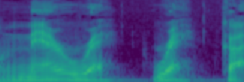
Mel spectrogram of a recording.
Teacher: La R trae consigo una U.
